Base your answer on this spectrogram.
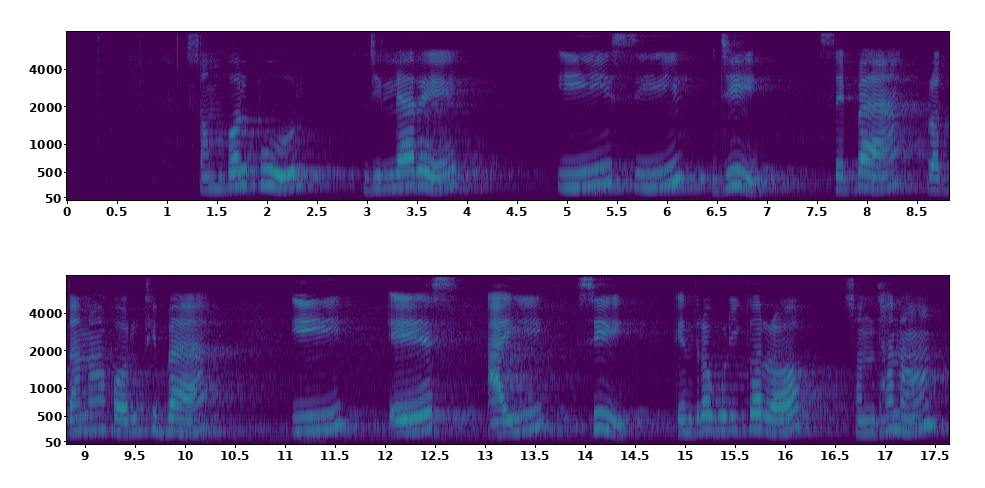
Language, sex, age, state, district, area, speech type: Odia, female, 45-60, Odisha, Nayagarh, rural, read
